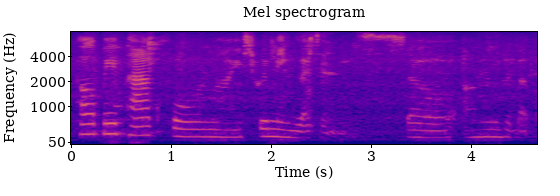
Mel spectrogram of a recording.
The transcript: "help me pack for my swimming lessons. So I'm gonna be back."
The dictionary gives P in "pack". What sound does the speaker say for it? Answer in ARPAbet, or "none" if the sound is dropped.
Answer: P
